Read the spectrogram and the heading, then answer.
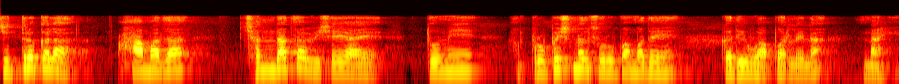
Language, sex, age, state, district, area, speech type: Marathi, male, 45-60, Maharashtra, Nanded, urban, spontaneous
